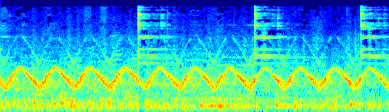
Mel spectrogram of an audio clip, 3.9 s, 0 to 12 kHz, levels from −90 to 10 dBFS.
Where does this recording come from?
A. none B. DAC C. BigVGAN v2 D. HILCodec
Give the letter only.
A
